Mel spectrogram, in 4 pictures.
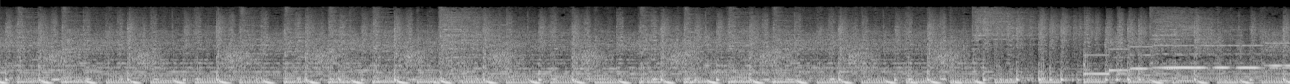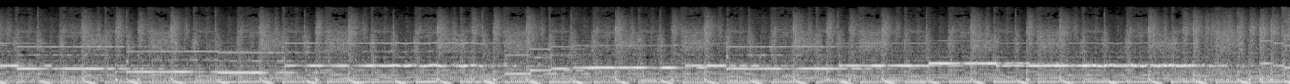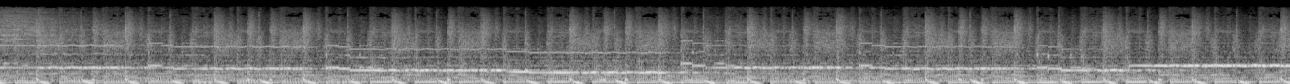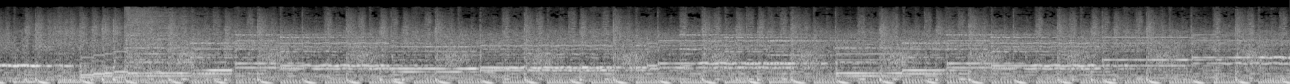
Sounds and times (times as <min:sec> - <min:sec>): Music: 0:00.0 - 0:51.6.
